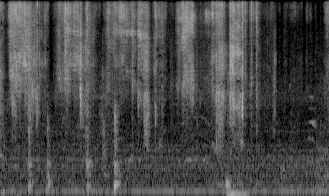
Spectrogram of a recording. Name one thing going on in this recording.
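Fingers rub and pick at a roll of tape close by, with scratchy rustles and soft thumps.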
